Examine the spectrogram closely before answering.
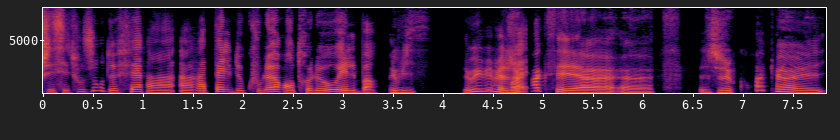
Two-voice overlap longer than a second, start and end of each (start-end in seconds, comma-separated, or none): none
